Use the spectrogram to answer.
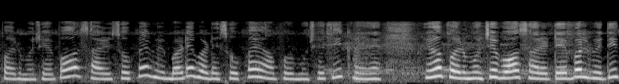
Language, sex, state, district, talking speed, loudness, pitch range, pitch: Hindi, female, Himachal Pradesh, Shimla, 195 wpm, -16 LUFS, 260-335 Hz, 275 Hz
